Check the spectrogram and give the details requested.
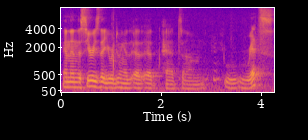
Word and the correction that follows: Rétes: is that how you pronounce it? – Rétes. – Oh, okay. I'm sorry. Thank you. – Rétes, it's a Hungarian pastry.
